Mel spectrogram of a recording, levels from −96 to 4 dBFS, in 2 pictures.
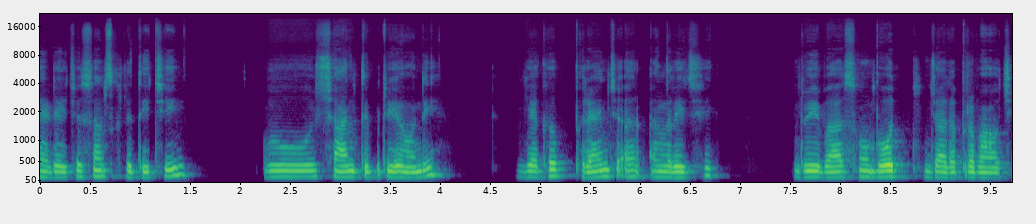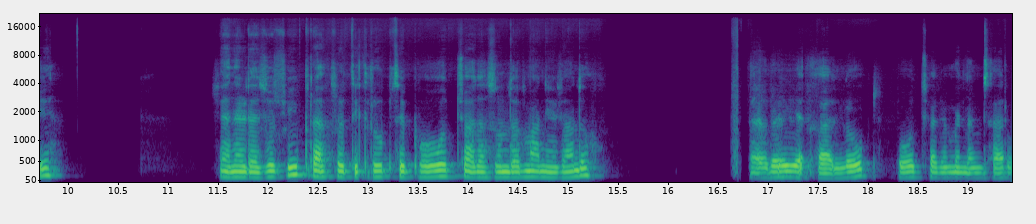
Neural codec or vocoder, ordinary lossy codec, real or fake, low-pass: vocoder, 44.1 kHz, 128 mel bands, Pupu-Vocoder; none; fake; 19.8 kHz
